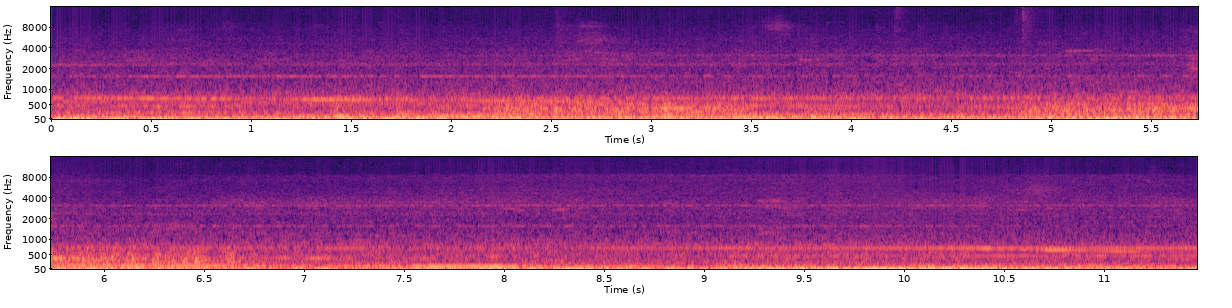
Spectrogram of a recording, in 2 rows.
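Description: Fukuoka City Subway 1000N series electric train running, recorded on board: a steady wheel-and-rail rumble with a steady motor whine above it, and a tone that slides down in pitch near the end.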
